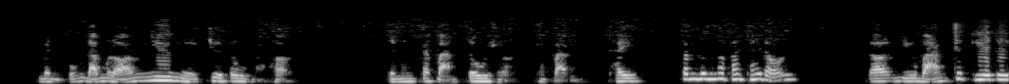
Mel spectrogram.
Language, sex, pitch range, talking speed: Vietnamese, male, 145-220 Hz, 180 wpm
